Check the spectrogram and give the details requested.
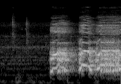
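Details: Rooster crowing loudly at close range, a harsh, strongly harmonic cry in two bursts, the second starting about a third of a second after the first and running to the end.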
